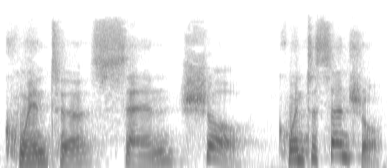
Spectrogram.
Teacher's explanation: this word has four syllables and the stress is on the third syllable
